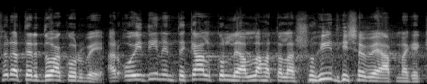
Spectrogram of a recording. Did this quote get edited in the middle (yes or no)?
yes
